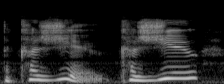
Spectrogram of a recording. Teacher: Aqui é muito comum, no caso cause, que é a forma curta do because, ganhar na junção com you um som de J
